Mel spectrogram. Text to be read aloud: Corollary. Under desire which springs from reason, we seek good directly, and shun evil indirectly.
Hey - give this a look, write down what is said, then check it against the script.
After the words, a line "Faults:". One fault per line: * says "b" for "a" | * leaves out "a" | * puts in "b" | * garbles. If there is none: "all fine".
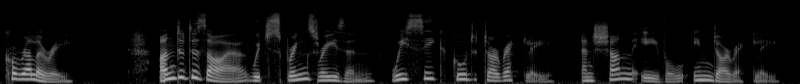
Corollary. Under desire which springs reason, we seek good directly, and shun evil indirectly.
Faults:
* leaves out "from"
